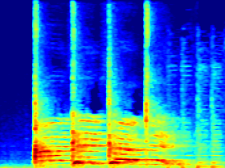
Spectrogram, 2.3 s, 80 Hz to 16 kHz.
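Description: Hand claps in a steady beat, four claps about 0.4 s apart starting about a third of a second in, with girls' voices chanting over them.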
